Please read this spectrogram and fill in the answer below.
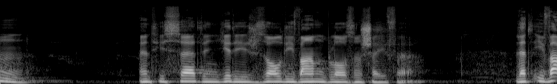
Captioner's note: Yiddish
